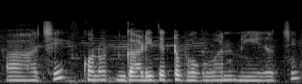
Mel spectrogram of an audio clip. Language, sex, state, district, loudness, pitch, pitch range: Bengali, female, Chhattisgarh, Raipur, -23 LUFS, 195 Hz, 185-210 Hz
